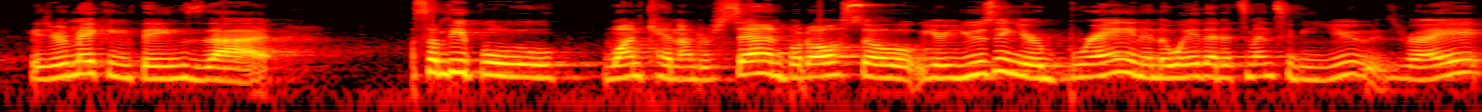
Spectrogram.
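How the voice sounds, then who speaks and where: Against a quiet background, a woman speaks with a New York accent. Her pitch is fairly high and her tone dark and mellow. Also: ordinary pitch variation, moderate pace. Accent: New York American. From New York City. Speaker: multi-creative artist; interviewee. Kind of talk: interview testimony. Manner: loud. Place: studio. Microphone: lapel.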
